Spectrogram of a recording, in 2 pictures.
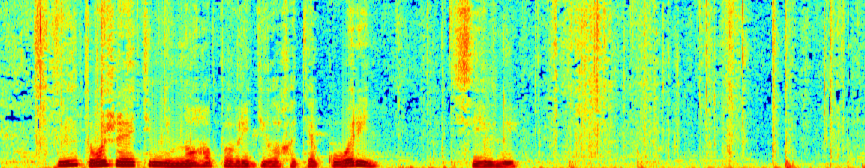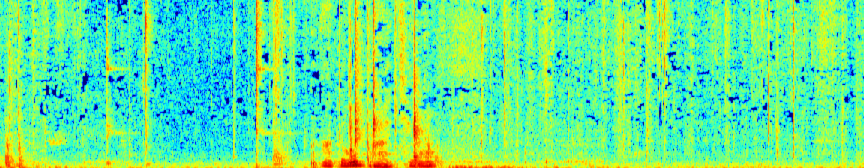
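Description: Dry roots and bark rustle and crackle as they are handled.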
